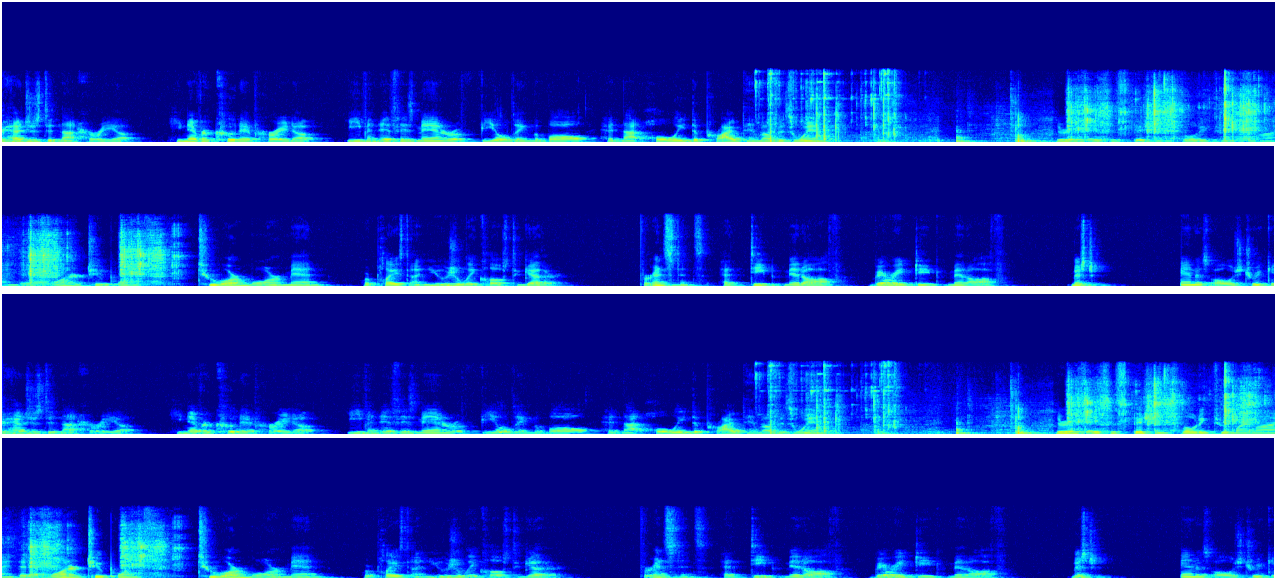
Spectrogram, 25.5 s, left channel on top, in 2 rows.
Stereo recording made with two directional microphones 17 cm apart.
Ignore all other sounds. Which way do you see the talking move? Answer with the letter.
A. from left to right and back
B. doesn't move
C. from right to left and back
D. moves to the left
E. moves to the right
A.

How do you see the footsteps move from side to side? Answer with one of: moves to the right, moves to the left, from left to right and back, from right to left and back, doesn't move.
moves to the left.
